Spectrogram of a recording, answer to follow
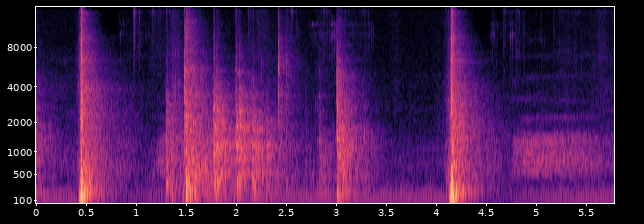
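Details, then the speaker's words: Chiropractic patient with lower back pain, tingling sides and foot pain; sacral apex rotated slightly right; three loud, sharp drop-table thuds with clockwise torque to bring the sacrum to midline, with breathy vocal reactions: drop-table adjustment. "so i'm going to do some drops we're going to drop it down and i'm going to put that clockwise torque on it just to bring it back to midline uh"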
